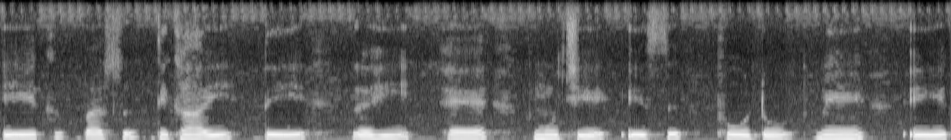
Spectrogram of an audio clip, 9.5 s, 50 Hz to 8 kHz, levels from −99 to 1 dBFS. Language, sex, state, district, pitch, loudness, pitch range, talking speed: Hindi, female, Madhya Pradesh, Umaria, 210 Hz, -11 LUFS, 195-240 Hz, 75 wpm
